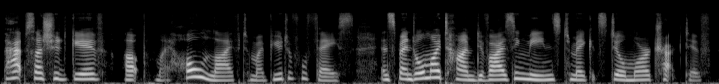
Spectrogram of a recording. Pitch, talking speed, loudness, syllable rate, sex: 225 Hz, 210 wpm, -20 LUFS, 5.1 syllables/s, female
